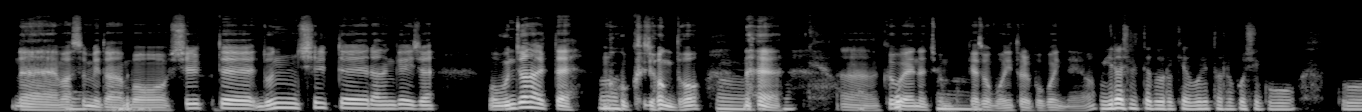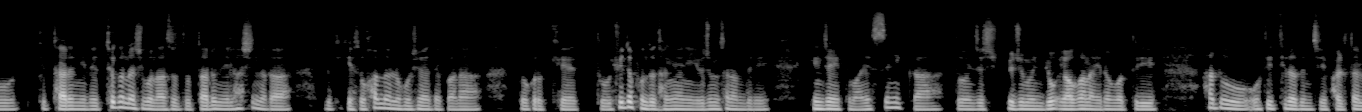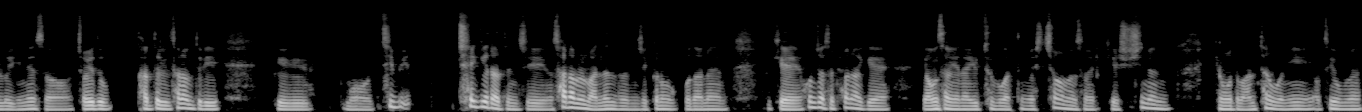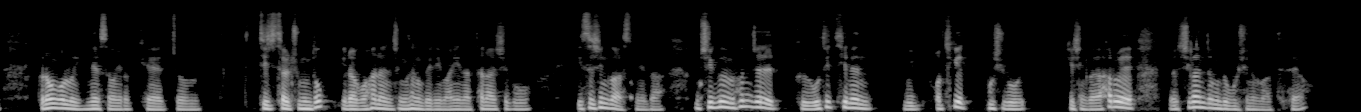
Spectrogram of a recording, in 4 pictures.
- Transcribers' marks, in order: tapping; laughing while speaking: "뭐 그 정도 네"
- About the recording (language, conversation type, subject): Korean, advice, 디지털 기기 사용 습관을 개선하고 사용량을 최소화하려면 어떻게 해야 할까요?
